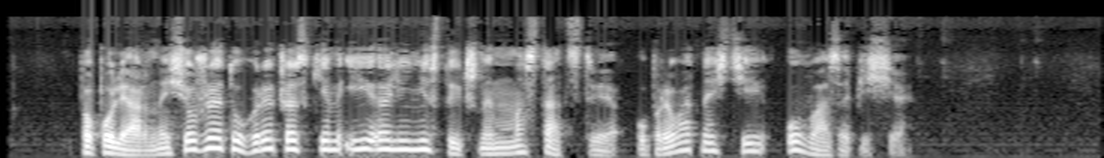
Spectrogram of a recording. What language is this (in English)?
Belarusian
